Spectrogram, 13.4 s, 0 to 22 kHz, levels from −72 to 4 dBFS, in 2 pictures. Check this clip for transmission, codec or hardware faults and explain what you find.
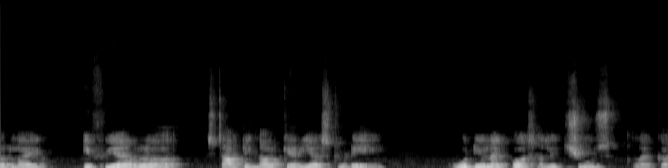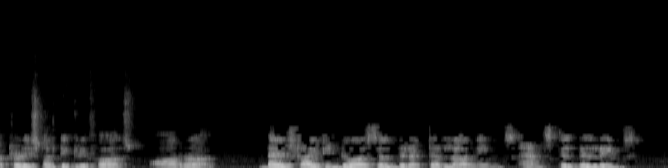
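One fault: from 9.41 s to the end at 13.36 s, an adaptive stream at a lower bitrate suddenly cuts everything above 5.6 kHz, gaplessly, with swirly speech artefacts, consistent with a drop from about 128 to 16 kbit/s MP3. A spectrogram shows a flat ceiling there.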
